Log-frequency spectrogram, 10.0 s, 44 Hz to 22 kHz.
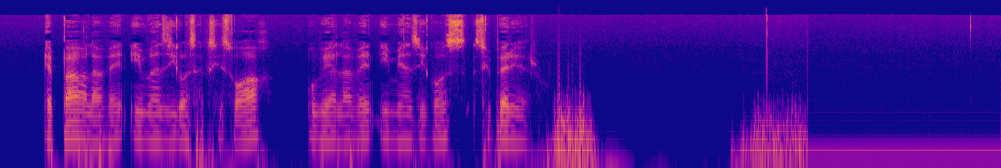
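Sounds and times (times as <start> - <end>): steady low-pitched hum: 5.2 - 6.4, 7.3 - 10.0.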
